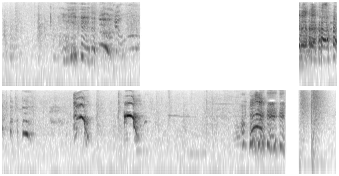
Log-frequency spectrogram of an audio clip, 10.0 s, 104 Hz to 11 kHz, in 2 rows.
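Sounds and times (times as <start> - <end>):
toddler squealing and laughing: 5.4 - 7.3, 8.6 - 9.2.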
